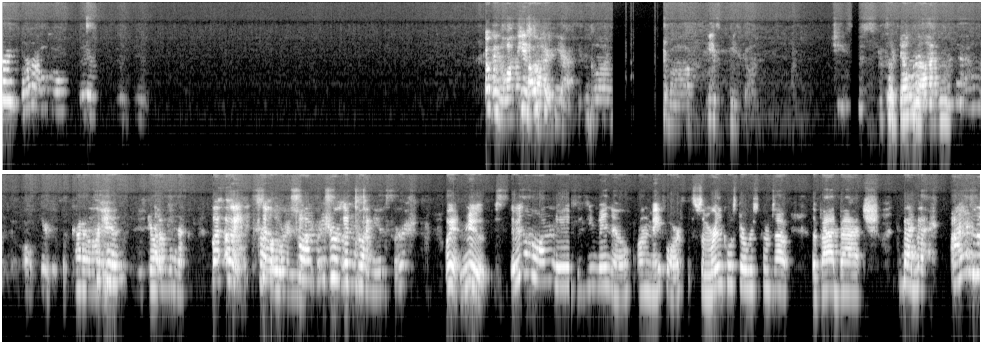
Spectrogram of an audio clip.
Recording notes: Technical difficulties while trying to record a podcast.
